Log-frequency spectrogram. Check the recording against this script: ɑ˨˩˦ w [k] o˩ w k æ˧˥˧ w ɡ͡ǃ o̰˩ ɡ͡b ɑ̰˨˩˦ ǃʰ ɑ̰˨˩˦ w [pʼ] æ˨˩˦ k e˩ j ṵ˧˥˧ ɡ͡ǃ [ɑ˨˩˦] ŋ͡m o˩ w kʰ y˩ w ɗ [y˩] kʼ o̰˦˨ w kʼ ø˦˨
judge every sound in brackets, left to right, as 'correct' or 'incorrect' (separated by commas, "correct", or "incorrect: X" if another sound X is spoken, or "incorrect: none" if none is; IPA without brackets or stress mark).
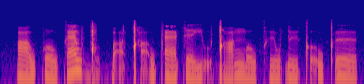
correct, correct, correct, incorrect: y˨˩˦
